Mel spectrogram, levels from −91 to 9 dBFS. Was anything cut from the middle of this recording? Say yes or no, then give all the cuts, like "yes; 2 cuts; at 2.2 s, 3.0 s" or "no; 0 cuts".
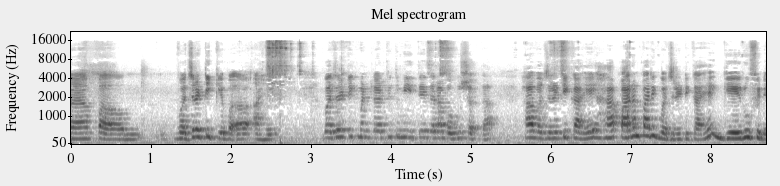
no; 0 cuts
